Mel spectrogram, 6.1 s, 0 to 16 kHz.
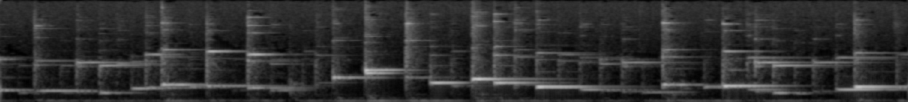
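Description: Vibraphone played with four Mike Balter Titanium Series 323R mallets: a melodic line of quick single notes moving up and down, each with a clear attack and a ringing tail that overlaps the next.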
